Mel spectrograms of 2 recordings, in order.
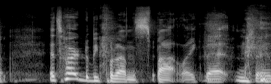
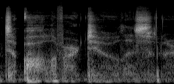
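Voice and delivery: quick ASMR whisper; 11 dB quieter, faster than usual. Pretend. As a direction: hush it like an ASMR host. Joking ASMR whisper to audience.

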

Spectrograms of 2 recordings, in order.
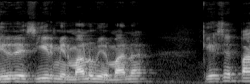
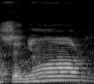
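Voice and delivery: higher, imitated calling out to the Lord; blind men calling out; 6 semitones higher than usual. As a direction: voice the blind men crying for mercy. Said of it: "iban gritando también ciegos". (imitando a los ciegos que gritan, más agudo)

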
